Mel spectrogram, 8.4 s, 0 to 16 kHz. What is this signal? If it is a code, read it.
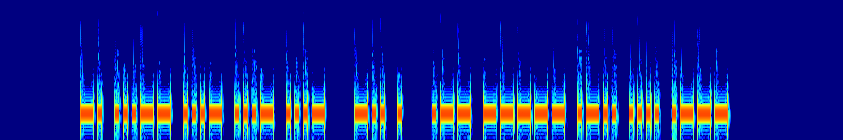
Morse code, heard as a keyed tone, about 27 wpm, 700 Hz. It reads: N3VVV DE W0LHJ
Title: USA Callsign DE Callsign - 5 Characters - 28wpm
